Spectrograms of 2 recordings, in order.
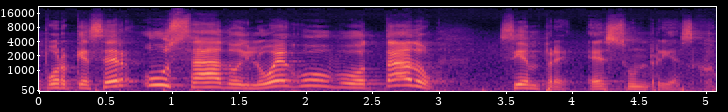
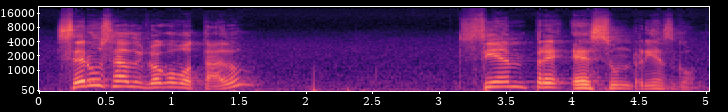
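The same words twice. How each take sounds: First: Slow, weighty first reading; slow emphatic phrase. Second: Slow, deliberate second take; repeated emphatic phrase. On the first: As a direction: drag it out for weight. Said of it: "Se escuchó fuerte, ¿verdad, Pamela?". (frase lenta y enfática) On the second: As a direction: lean on each word, very slowly. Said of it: "Pero es una verdad". (repetición lenta y deliberada) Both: Shown as a demonstration.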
